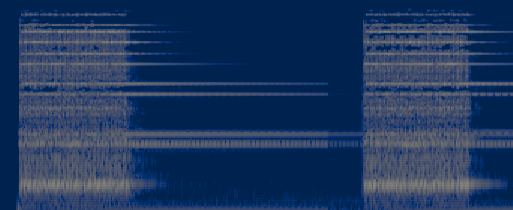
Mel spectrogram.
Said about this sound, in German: Moment mal, ich muss mal, ich muss mal ans Telefon, Verzeihung.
